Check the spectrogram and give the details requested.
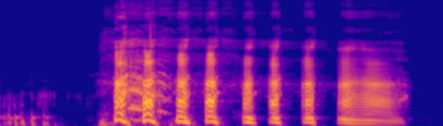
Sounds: Laughter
